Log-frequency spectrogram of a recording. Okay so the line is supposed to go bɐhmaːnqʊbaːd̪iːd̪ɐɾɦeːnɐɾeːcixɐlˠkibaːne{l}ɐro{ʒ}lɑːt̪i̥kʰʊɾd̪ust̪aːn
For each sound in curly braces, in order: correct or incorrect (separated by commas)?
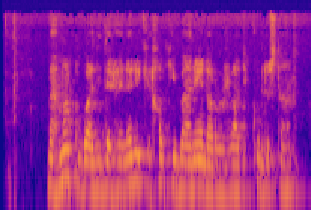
correct, correct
